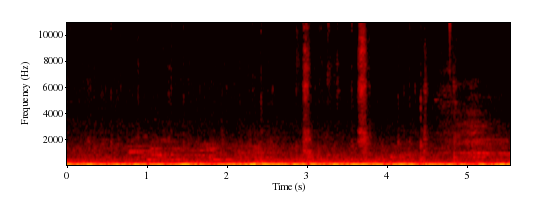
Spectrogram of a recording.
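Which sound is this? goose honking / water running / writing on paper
writing on paper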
